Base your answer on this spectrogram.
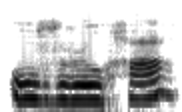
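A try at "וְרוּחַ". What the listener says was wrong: Uvruach. At the end, it's an ach, not a cha. I know it's crazy. Ha.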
